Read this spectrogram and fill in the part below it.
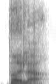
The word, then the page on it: purler: Indian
